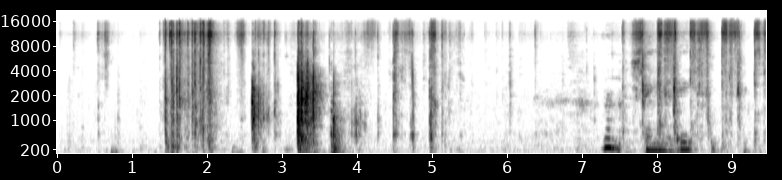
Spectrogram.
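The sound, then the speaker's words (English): Cards are handled and shuffled from a deck, some sticking together as one is pulled from the top, giving bursts of crisp papery clicks and flutters separated by short pauses. “And then I have this other deck of cards.”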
